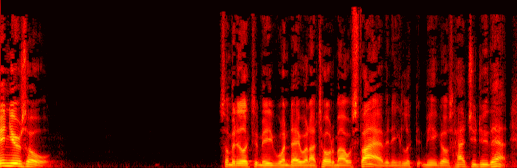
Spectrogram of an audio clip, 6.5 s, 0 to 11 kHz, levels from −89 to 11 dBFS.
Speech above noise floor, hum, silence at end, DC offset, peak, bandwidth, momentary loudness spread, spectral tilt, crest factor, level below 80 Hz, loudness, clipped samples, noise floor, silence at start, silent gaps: 54 dB; none; 0 s; under 0.1%; -4 dBFS; 11 kHz; 10 LU; -5.5 dB/octave; 22 dB; -68 dBFS; -25 LUFS; under 0.1%; -79 dBFS; 0 s; none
